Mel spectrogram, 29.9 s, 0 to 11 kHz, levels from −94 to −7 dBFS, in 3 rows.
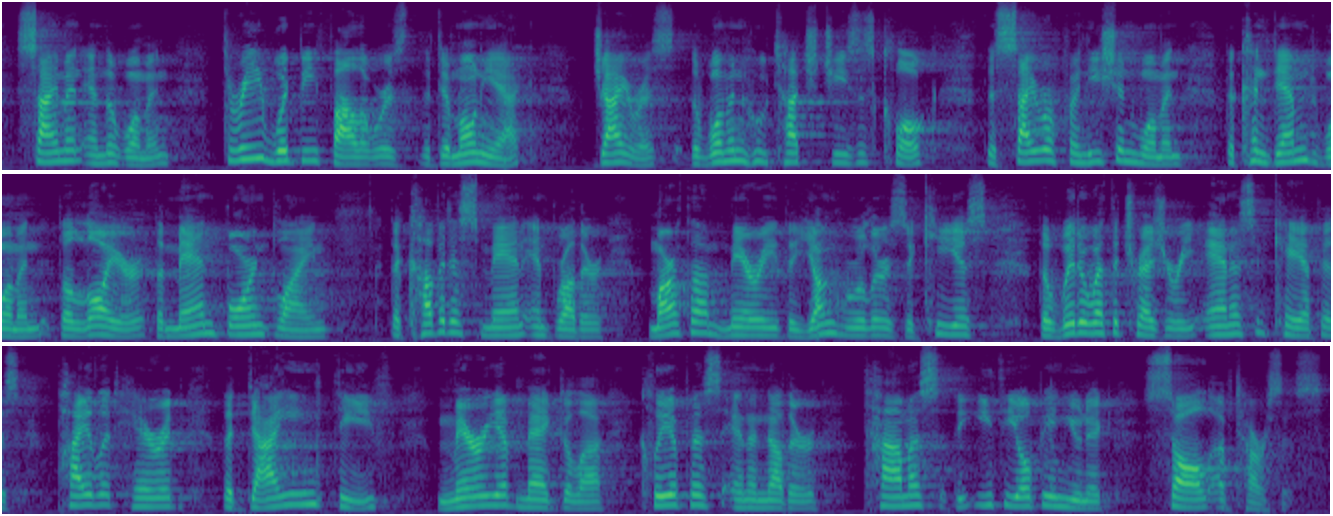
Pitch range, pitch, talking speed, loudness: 145-185 Hz, 165 Hz, 130 wpm, -40 LUFS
